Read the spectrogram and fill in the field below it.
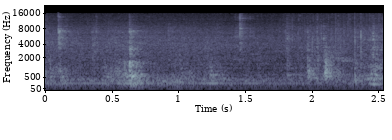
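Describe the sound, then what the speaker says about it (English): Soft, steady sizzling of onions frying in a pan, with a few light clicks and taps scattered through it. "so let's just keep this frying"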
